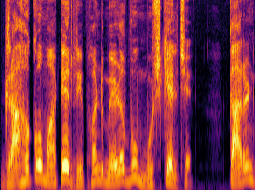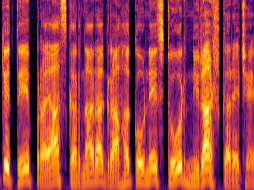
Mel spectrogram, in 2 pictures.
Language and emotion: Gujarati, disgusted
